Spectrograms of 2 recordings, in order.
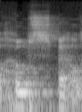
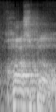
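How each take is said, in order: First: Hope Spittle split into two words, higher; punning split. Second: Said in the usual way. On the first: Shown as a demonstration. Poet punning on hospital, words split apart.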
